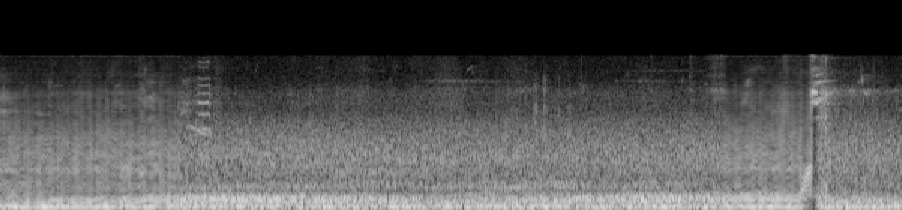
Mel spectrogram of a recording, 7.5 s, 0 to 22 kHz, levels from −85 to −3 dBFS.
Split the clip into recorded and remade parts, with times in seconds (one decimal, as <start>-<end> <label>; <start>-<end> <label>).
0.0-1.5 remade; 1.5-6.0 recorded; 6.0-6.8 remade; 6.8-7.5 recorded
